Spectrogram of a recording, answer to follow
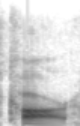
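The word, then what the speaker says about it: Karrh: And so, last name is spelled K-A-R-R-H. And I don't know what to do with the H, so I just asked him, okay, how to pronounce your name? It's Carr. Okay, so the H is silent.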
